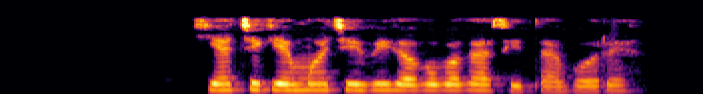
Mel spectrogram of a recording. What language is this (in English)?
Kalenjin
